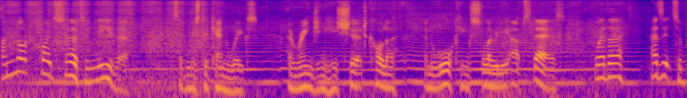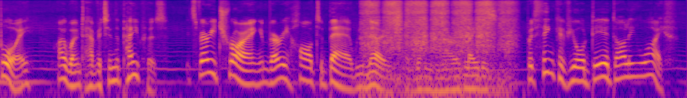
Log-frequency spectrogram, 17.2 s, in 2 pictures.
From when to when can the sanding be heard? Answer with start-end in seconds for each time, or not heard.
0.0-2.9, 6.2-7.9, 13.1-15.1.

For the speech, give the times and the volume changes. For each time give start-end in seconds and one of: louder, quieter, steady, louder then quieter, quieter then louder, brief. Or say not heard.
0.0-17.0 steady.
